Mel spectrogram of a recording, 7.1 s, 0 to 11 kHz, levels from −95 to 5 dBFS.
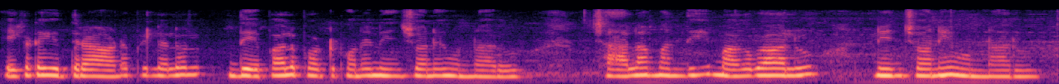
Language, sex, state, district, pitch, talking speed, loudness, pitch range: Telugu, female, Telangana, Hyderabad, 240 Hz, 100 wpm, -16 LUFS, 225-250 Hz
